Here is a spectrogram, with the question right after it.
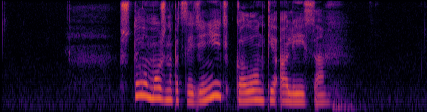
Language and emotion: Russian, neutral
